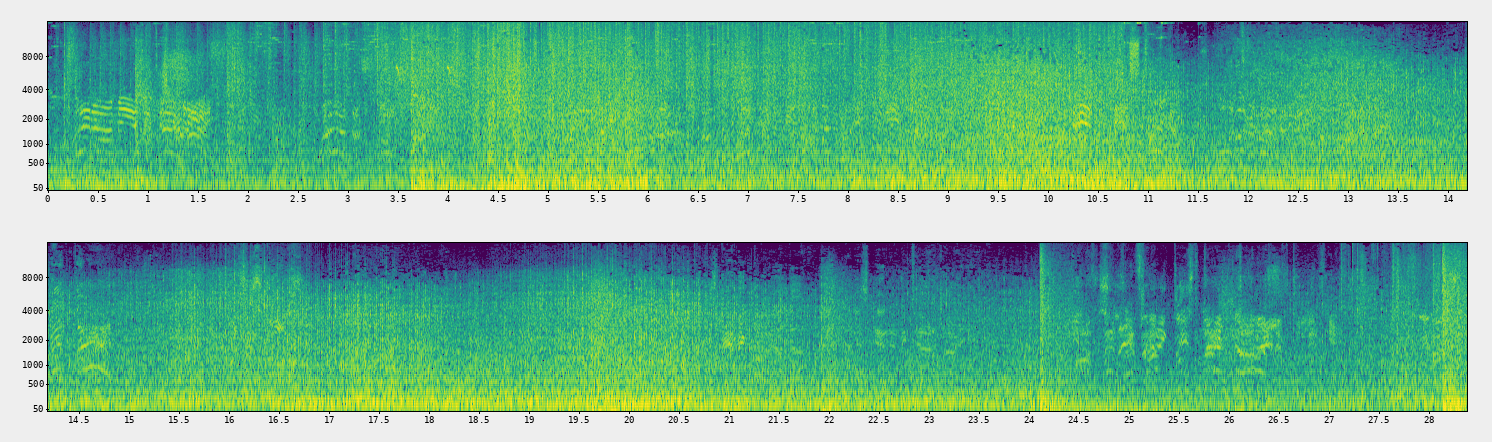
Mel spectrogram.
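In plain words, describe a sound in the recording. Gunfire rattles in a game's battle.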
